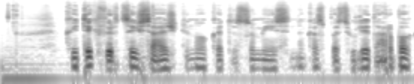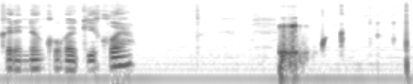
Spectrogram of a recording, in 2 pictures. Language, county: Lithuanian, Marijampolė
